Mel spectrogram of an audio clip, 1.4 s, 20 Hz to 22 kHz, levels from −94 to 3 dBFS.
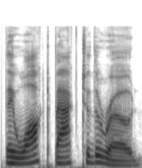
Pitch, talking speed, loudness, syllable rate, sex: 135 Hz, 255 wpm, -17 LUFS, 5.3 syllables/s, male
